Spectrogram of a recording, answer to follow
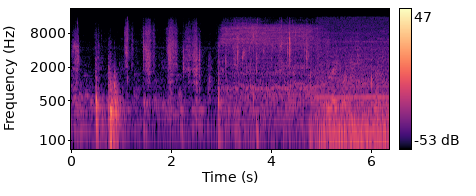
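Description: A few light clicks of handling, then, about three seconds in, tap water running into a metal sink as a piece of peeled cassava root is rinsed under it. Near the end the sound gives way to a lower steady hum with a faint thin tone.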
